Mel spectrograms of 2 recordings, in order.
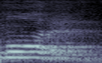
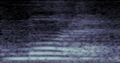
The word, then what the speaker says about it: море: Море. And those like lines on the top is just a stressed syllable. So грає, море.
